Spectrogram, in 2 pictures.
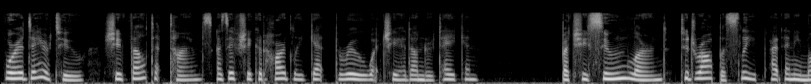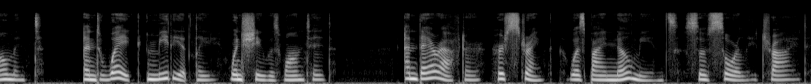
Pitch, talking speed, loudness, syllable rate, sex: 225 Hz, 180 wpm, -19 LUFS, 4.8 syllables/s, female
